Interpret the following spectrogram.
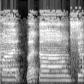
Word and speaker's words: पर्वतांश्च: पर्वतांश्च वनस्पतिं सचतां पर्वतांश्च पर्वतांश्च। यहाँ पे जो अनुस्वारम का उच्चारण है ये एंटायर लाइन का एक कोर अनुस्वारम है। यहाँ पे उसका पूर्ण उच्चारण हमें करना है। पर्वतांश्च पर्वतांश्च।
